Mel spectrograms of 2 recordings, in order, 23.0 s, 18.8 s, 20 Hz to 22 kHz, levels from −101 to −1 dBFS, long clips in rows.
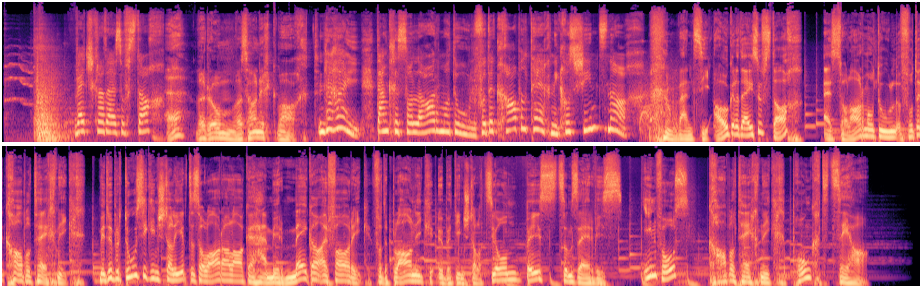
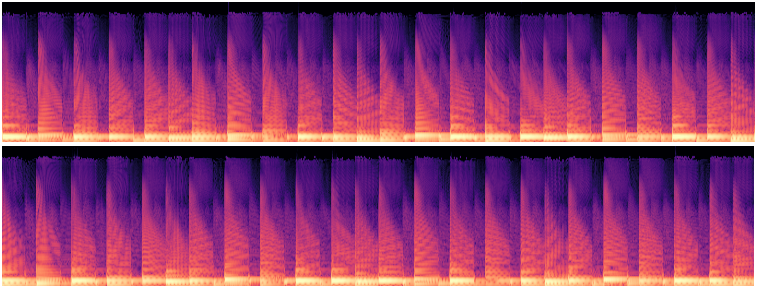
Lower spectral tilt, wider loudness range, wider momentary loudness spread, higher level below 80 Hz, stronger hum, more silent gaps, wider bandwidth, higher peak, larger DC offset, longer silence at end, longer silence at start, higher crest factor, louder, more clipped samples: second, -4.5 dB/octave vs -9 dB/octave; about the same, 2 LU vs 2 LU; about the same, 6 LU vs 7 LU; second, -28 dBFS vs -18 dBFS; neither; neither; first, over 20 kHz vs 6.2 kHz; about the same, 0 dBFS vs 0 dBFS; neither; first, 0.65 s vs 0 s; about the same, 0.05 s vs 0 s; about the same, 12 dB vs 8 dB; about the same, -11 LUFS vs -11 LUFS; second, under 0.1% vs 0.2%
